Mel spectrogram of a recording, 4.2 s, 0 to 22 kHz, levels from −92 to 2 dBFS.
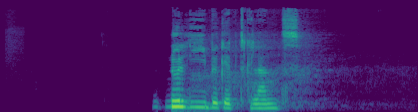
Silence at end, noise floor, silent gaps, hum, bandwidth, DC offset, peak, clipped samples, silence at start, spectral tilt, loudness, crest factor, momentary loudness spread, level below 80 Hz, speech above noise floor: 1.15 s; -85 dBFS; none; none; 16.5 kHz; under 0.1%; -8 dBFS; under 0.1%; 1.65 s; -5 dB/octave; -27 LUFS; 22 dB; 9 LU; -68 dBFS; 59 dB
